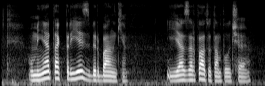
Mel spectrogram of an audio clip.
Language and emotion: Russian, neutral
